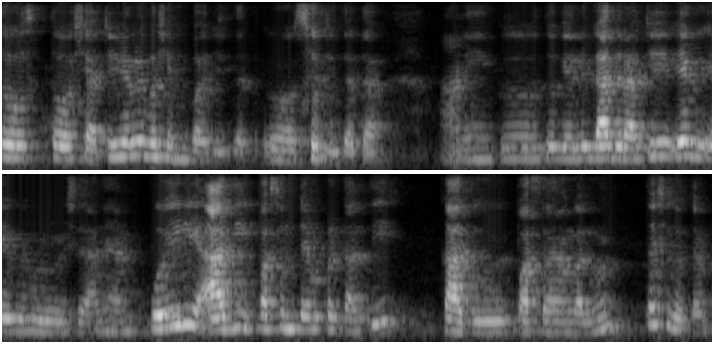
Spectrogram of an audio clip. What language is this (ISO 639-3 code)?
kok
